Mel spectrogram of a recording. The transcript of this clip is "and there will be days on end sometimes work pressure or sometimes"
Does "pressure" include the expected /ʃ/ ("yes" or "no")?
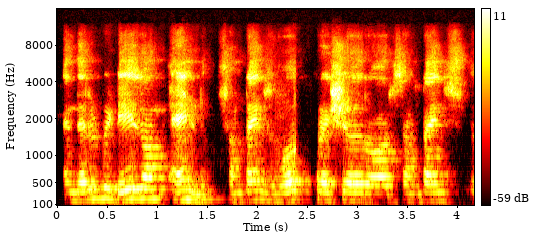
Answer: yes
